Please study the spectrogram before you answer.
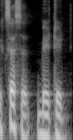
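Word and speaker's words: exacerbated: तो जब आप आर पे जाते हैं तो इसको थोड़ा सा आपने रीड भी करना है, जैसे एक्सेसबेटेड, तो इस तरह इसकी प्रोनाउंसिएशन होगी एक्सेसबेटेड, यानी कि किसी चीज़ को कम करना, बुरा हाल होना।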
